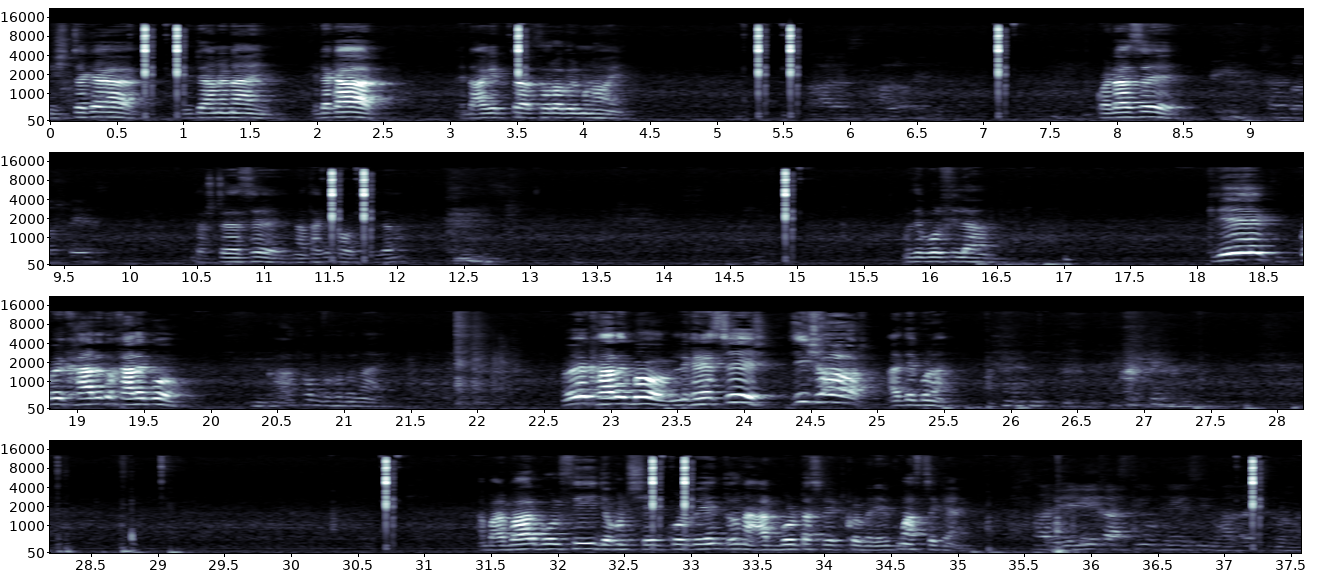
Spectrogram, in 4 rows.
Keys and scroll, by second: 28.2 ctrl+alt+space.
